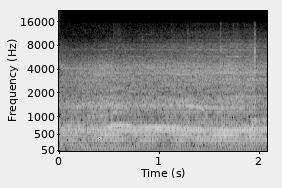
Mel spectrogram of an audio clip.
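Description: Live band's amplified electric guitars holding a sustained, ringing chord as a loud drone, one note bending slightly partway through.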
